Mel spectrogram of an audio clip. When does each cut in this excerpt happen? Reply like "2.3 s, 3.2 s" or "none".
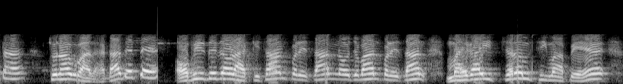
1.7 s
